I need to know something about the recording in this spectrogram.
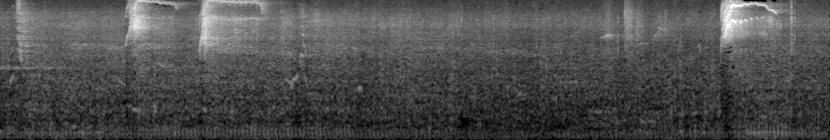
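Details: Wild baby monkey at Angkor Wat, Cambodia, clinging to its mother's back after she refuses it milk, gives three sharp, very high shrieks: two close together near the start, one more after a long quiet gap.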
